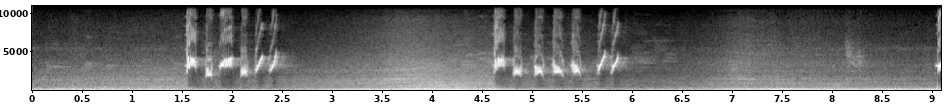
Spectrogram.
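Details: Young orange-headed thrush in lively song meant to coax other birds into singing. Two quick bursts of about six sharp, high, scratchy notes each, separated by a few seconds of quiet with low rumbling background.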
